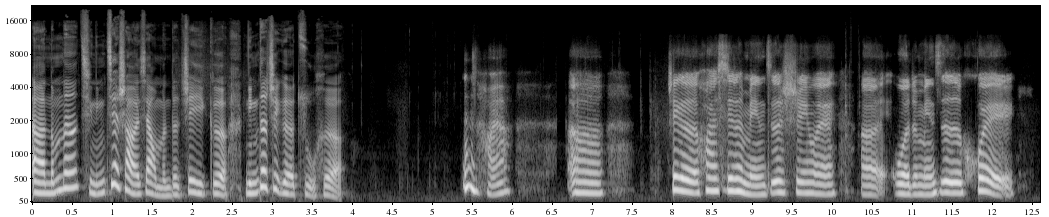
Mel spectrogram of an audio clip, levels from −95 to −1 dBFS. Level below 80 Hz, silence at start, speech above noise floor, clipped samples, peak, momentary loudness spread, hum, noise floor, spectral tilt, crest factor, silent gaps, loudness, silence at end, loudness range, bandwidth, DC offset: -70 dBFS; 0 s; 47 dB; under 0.1%; -4 dBFS; 10 LU; none; -67 dBFS; -4.5 dB/octave; 16 dB; none; -20 LUFS; 0.35 s; 6 LU; 19 kHz; under 0.1%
